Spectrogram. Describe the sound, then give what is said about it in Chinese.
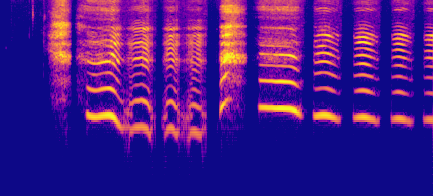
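Crying of a little princess in a fairy tale who cannot reach something in a wide, deep lake: many short, high, wavering sobs and whimpers, then several longer wails, fairly loud throughout. “湖面很宽，湖水很深，小公主 Princess 怎么也捡不着。他急得哭了起来。”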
